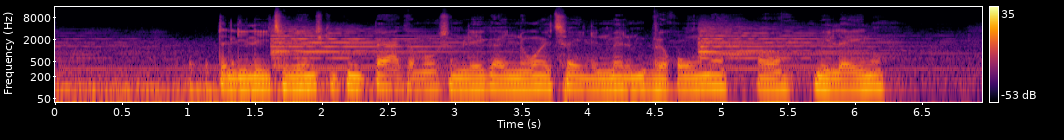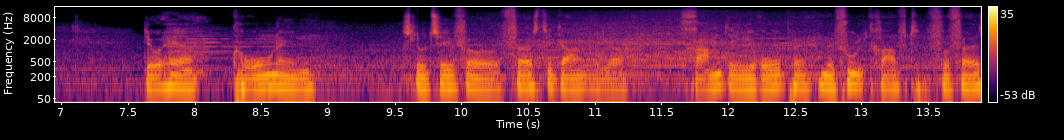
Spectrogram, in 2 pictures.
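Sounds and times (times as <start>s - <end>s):
church bells ringing in a small town: 0.0s - 13.8s
speech: 1.2s - 6.3s, 7.6s - 9.0s, 9.6s - 13.8s.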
